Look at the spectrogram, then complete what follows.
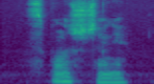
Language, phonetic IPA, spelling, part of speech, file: Polish, [spɔlʃˈt͡ʃɛ̃ɲɛ], spolszczenie, noun, LL-Q809 (pol)-spolszczenie.wav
